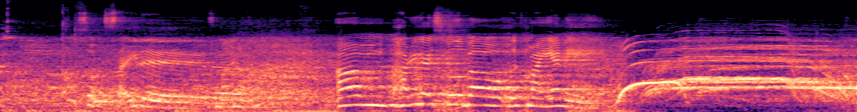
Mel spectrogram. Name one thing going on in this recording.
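A young woman talks with animation through a microphone over loudspeakers in a large room.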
